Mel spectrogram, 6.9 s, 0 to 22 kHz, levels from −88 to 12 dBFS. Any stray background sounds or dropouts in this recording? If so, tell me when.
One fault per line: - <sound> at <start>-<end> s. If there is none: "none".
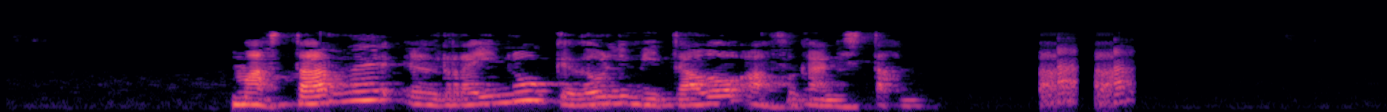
- laugh at 5.2-5.7 s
